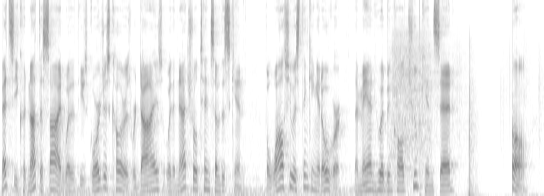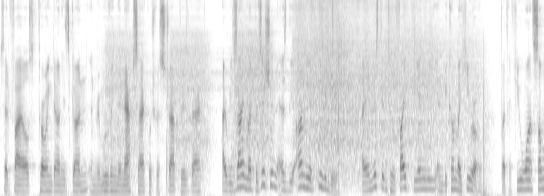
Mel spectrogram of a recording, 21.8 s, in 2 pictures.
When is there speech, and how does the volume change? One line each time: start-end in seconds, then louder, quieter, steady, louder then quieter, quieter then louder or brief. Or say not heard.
0.0-9.1 steady
10.2-21.7 steady.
